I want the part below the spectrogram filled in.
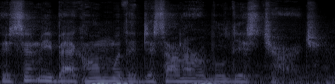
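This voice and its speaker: Over clear background noise, a man does a raspy, put-on character voice at a medium pitch and a very fast pace. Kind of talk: hard-boiled noir dialogue. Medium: video game. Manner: gruff, measured.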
